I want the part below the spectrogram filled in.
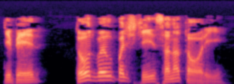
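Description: A man narrates an audiobook in a low, deliberate voice, taking his time over every sentence. His delivery stays steady and measured throughout. The recording is dry and muffled, with a dull lo-fi tone. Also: dry recording.

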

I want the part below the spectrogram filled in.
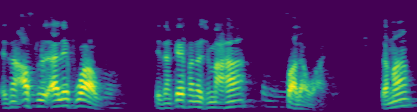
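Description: A man's voice: mid-range voice, animated, brisk, slightly rough. A man teaching an Arabic grammar lesson, explaining step by step and checking with the class after each point. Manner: explains step by step, asks the class "tamam?" often. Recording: dull lo-fi lecture recording.

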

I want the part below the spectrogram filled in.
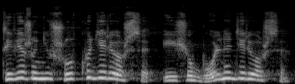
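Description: A woman's voice: on the high side, animated, quick pace, warm tone, voice pushed up. Woman doing a grumbling sly village man. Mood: wheedling, hurt. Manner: mutters to himself, sly and indignant. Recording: long hall reverb.

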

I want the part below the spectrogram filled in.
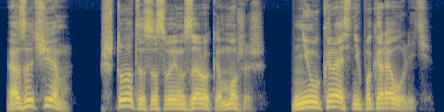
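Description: A man voicing a gruff older youth who leads a street gang, curt and grumbling. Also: mid-range voice, sing-song, moderate pace, a little mellow, no echo, clean studio sound, pitched above the performer's own voice. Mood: mocking.

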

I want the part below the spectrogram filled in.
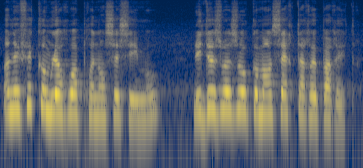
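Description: A woman reading a classic French novel aloud as an audiobook, steady and literary. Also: fairly high pitch, moderate pace. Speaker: audiobook reader. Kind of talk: audiobook narration.

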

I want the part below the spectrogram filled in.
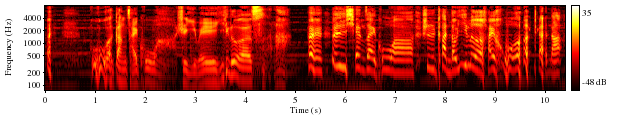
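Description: A man's voice: high-pitched, big pitch swings, slow pace, voice pushed up, exaggerated voice. A man voicing a distraught middle-aged father in an audiobook, tearful and exclaiming, with choked words and faint music behind. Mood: weepy. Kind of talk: audiobook character voice.

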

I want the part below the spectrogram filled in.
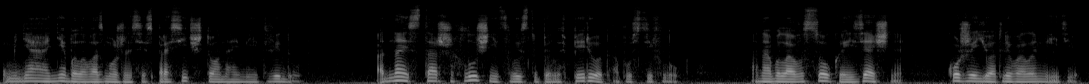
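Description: Gravelly male audiobook narrator. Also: mid-range voice, a little fast. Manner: steady, storytelling, first-person.

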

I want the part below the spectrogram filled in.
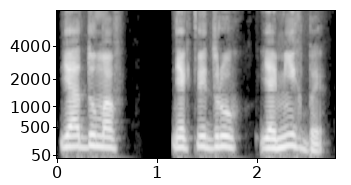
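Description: Чоловік, що озвучує скривдженого несміливого робота-прибульця. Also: male voice, a little high, fairly even intonation, unhurried, dry recording, studio quality, voice pushed up, lightly acted. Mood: hurt. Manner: pleading, wounded and timid. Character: gentle male alien robot, eager to please. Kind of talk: audiobook character reading.

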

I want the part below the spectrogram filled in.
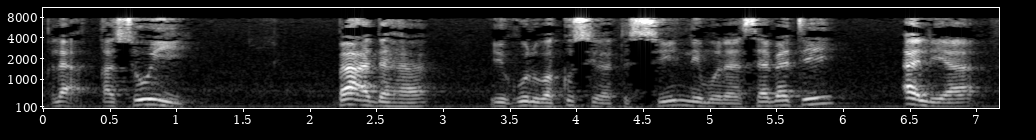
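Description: A man teaching a grammar lesson, explaining step by step and asking questions he then answers himself. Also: fairly high pitch. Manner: mixes colloquial Gulf Arabic with classical terms. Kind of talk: Arabic morphology lesson. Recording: dull lo-fi recording.

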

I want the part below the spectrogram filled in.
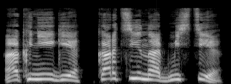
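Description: A lazy, fussy gentleman scolds in a raised, shrill voice, as a male reader puts him on. His impatience jumps all over the pitch and punches up the loudness. The tone is bright and sharp. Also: big pitch swings, a little slow, no room sound, studio quality, heavily acted. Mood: scolding.

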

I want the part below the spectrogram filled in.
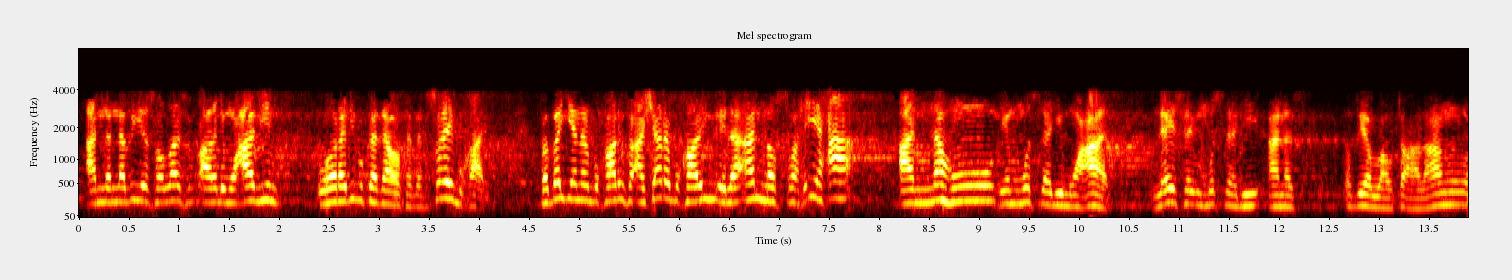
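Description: A man teaching a hadith lesson at a quick clip, in a high voice. He spells out vowel marks and repeats key words. The sound is tinny, like a phone line, with long echo from a large hall. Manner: explains grammar and word forms, spells out vowels, repeats words. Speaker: Islamic scholar teaching hadith commentary.

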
